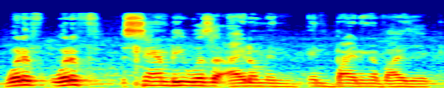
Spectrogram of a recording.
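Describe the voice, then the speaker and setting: A man's voice: on the high side, brisk, dark tone. A man streaming a game, chatting casually with a friend, joking and laughing a lot. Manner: goofy, jokey, laughs often, bursts into silly voices. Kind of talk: casual gaming chat.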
